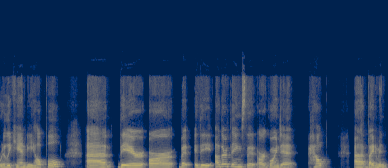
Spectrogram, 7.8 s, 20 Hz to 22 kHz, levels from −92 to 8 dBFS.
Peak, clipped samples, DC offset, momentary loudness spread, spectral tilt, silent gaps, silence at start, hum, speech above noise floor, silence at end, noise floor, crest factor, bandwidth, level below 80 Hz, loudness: -6 dBFS; under 0.1%; under 0.1%; 8 LU; -4 dB/octave; none; 0 s; none; 27 dB; 0 s; -52 dBFS; 20 dB; 12.5 kHz; -84 dBFS; -25 LUFS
